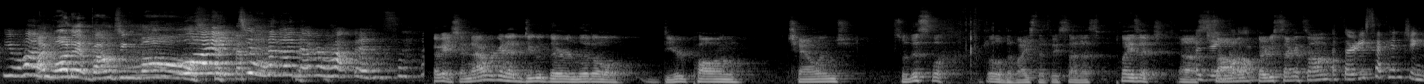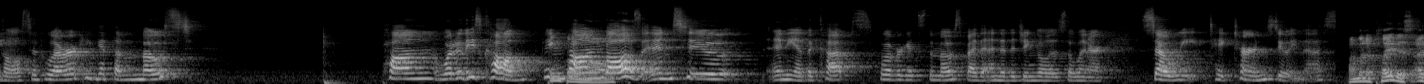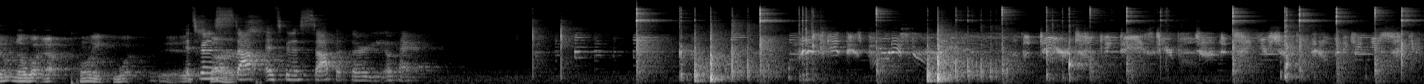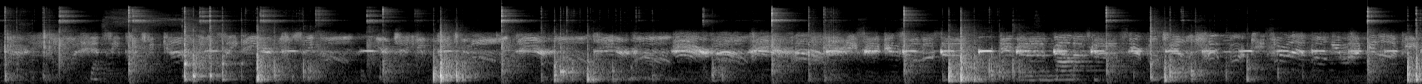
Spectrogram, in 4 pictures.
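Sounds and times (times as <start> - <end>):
ping pong balls bouncing: 34.0 - 56.9
electronic toy jingle: 36.2 - 56.9.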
